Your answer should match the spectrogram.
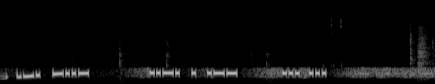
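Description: Amateur radio receiver audio during a CW Morse contest, a clear steady tone keyed in short dits and dahs over a faint hiss, with a few scattered clicks and brief static crackles.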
